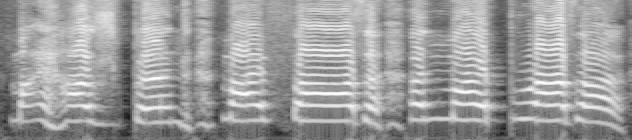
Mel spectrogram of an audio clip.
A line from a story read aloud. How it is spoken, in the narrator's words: she constantly uttered piercing shrieks and repeated the words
